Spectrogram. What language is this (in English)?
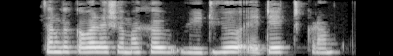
Pashto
